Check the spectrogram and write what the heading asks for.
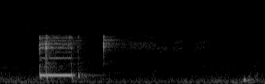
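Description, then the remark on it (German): Electronic mobile phone keypad tones as a randomly generated number is dialed to make a call: a longer beep followed by a short one that rings out briefly, clear, with no talking. “Ungerührt lässt er sich vom Zufallsgenerator eine neue Nummer aussuchen, tippt sie in sein Handy ein und ruft an.”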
